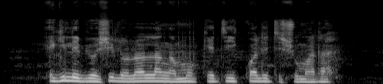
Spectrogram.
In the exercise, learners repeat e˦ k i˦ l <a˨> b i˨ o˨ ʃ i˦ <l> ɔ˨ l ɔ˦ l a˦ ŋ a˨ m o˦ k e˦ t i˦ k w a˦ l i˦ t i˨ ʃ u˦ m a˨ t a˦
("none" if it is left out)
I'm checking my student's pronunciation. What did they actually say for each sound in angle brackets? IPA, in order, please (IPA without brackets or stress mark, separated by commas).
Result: e˨, l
